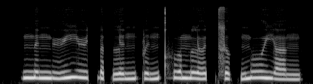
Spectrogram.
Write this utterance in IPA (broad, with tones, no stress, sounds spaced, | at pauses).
n̪ ɪ˧ ŋ yː˨˥ j yː˧ t̚ ɐ˨ t̚ l ɪ˨˧ ŋ p ɪ˨˥ ŋ kʷʰ ɐ˥ m l ɵ˨˥ t̚ s ʊ˨ k̚ m uː˥ j ɐ˧ ŋ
